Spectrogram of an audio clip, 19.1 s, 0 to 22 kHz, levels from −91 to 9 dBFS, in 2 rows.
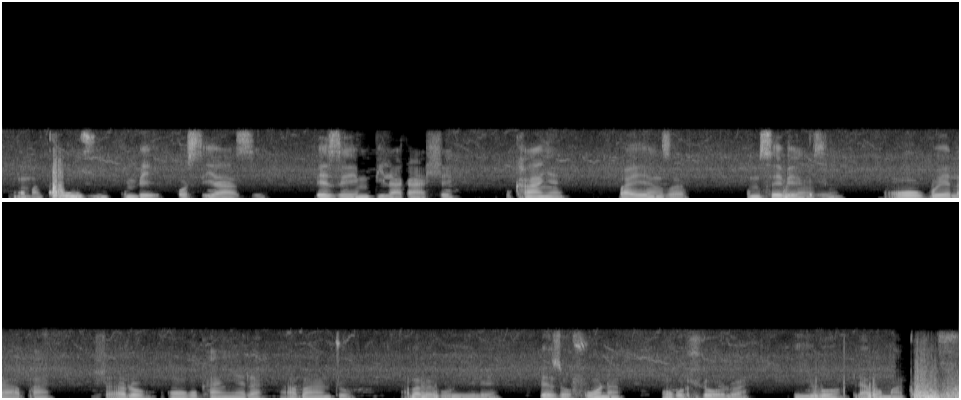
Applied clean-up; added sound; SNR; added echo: none; Chirp, tweet; 19 dB; none.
